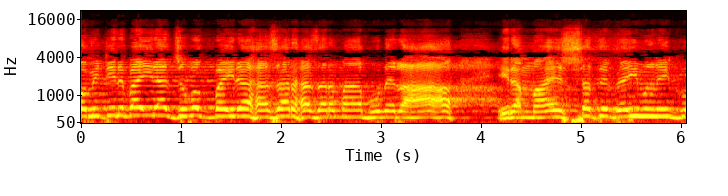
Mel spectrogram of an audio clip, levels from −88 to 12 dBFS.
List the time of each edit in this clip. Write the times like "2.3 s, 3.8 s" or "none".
none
